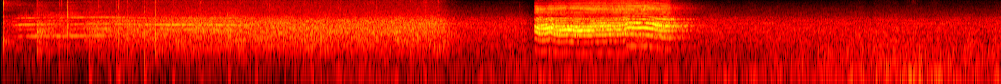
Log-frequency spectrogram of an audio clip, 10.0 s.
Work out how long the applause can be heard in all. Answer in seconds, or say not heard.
10 s.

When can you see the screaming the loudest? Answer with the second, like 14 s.
6 s.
